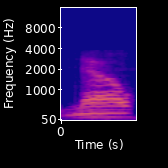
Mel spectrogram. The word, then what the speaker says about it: NAO: Yeah, but when you look at a lot of these artists, like Now, pronounced N-A-O, look her up.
